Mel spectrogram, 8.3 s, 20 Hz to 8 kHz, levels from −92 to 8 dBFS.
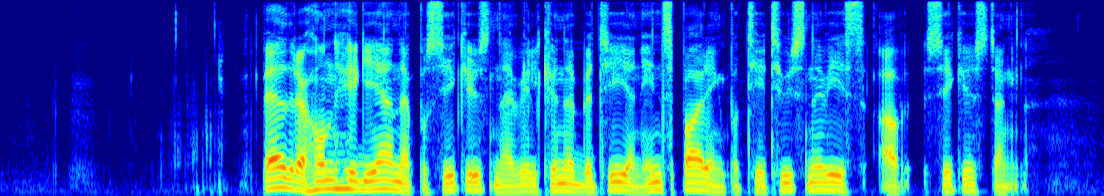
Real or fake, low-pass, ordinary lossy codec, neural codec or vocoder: real; none; none; none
